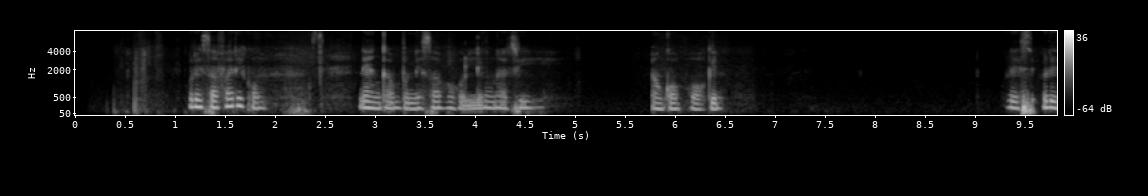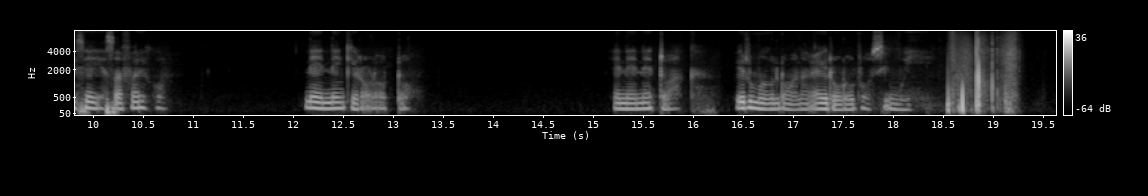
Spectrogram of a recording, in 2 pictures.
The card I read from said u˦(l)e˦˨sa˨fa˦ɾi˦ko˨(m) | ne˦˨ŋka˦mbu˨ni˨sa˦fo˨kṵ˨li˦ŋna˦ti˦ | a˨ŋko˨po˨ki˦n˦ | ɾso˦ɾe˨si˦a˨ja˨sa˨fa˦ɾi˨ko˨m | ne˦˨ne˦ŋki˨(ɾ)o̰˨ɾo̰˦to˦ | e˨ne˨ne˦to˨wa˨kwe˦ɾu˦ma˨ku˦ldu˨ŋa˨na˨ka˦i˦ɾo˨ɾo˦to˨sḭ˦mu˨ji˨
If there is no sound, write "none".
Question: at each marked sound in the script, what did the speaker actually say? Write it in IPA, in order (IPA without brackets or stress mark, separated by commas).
ɾ, m, ɾ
